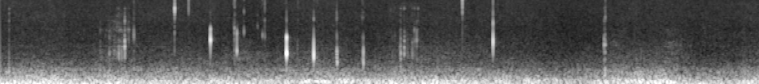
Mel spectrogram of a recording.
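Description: Fingertips of both hands rub and scratch a fluffy synthetic faux fur windscreen on a silver microphone. A steady, muffled low rumble of rubbing carries throughout, dotted with short, sharp, bright crackles and ticks from the scratching.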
